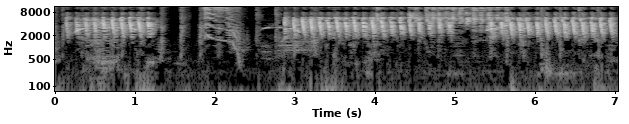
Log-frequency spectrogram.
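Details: Bar-winged prinia (ciblek), a caged bird, pours out a fast, high, tightly packed run of sharp chirping notes, pausing briefly before resuming the rapid stream.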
